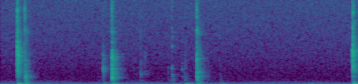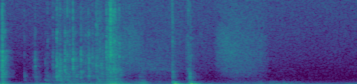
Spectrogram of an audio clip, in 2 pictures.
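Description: A mint-green plastic retro keyboard with round white plastic keycaps is typed on with the fingertips of both hands, giving scattered short, dry clicks and clacks with a low thump beneath. Around the middle the keystrokes come in a denser burst, then the hands lift off and it goes quiet.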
